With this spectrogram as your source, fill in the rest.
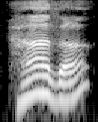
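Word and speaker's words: Hada (هذا): Hada, on prononce ha, mais on écrit que le ha. Le elif est suscrit. Il existe, mais on ne l'écrit pas.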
